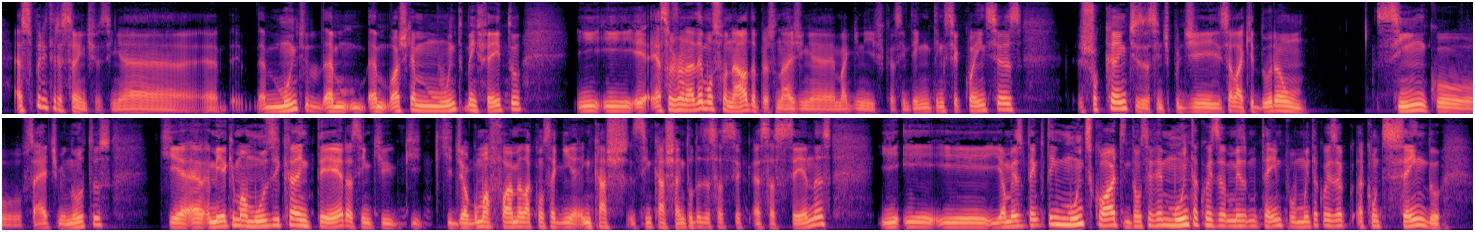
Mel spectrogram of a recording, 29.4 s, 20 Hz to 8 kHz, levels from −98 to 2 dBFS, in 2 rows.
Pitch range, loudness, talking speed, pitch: 110-140 Hz, -22 LUFS, 175 wpm, 120 Hz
